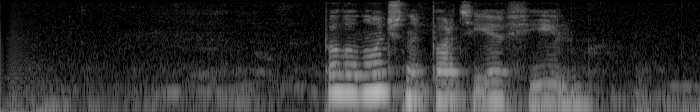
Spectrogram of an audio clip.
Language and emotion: Russian, sad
